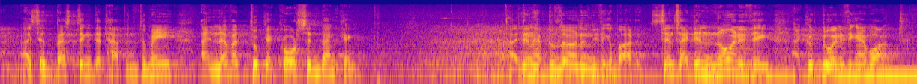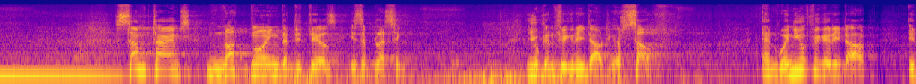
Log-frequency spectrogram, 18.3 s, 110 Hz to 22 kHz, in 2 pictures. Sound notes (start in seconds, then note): 4.2 laughter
